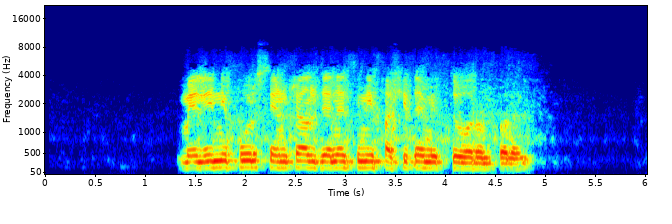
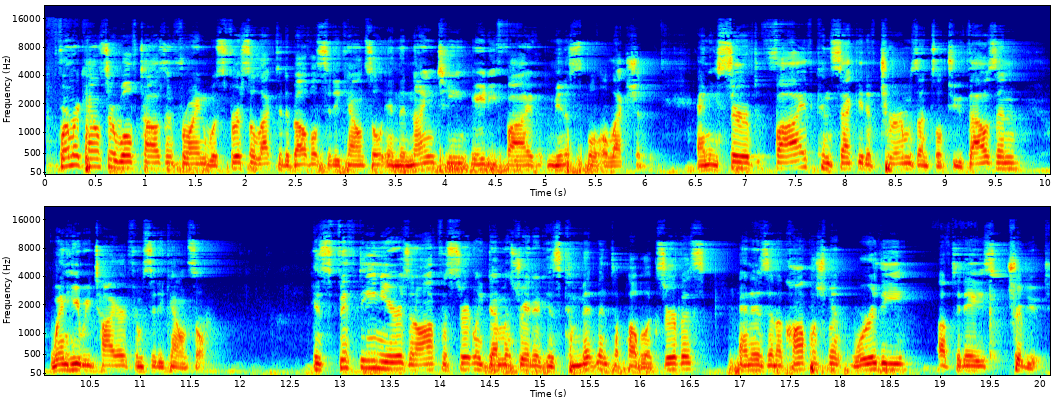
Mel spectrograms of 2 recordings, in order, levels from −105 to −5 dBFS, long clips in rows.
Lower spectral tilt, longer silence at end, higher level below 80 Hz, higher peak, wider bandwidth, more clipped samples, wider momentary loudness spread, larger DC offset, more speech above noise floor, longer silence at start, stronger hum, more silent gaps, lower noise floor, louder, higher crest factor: first, -8 dB/octave vs -6 dB/octave; first, 1.15 s vs 0.1 s; second, -76 dBFS vs -40 dBFS; second, -10 dBFS vs -2 dBFS; second, 5.8 kHz vs 10 kHz; neither; about the same, 4 LU vs 6 LU; neither; first, 63 dB vs 27 dB; first, 1.35 s vs 0 s; neither; neither; first, -85 dBFS vs -47 dBFS; second, -23 LUFS vs -20 LUFS; about the same, 14 dB vs 18 dB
